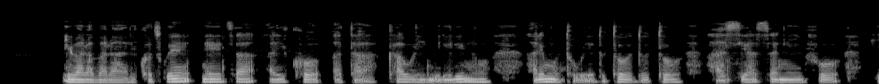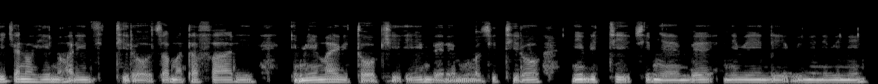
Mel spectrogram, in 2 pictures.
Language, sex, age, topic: Rundi, male, 25-35, education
